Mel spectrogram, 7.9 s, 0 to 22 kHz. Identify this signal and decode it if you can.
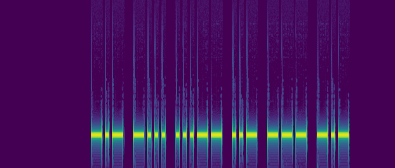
Morse code, heard as a keyed tone, about 17 wpm, 700 Hz. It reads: KB3UOK
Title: USA Call Signs - 6 Characters - Repeated 3x - 17wpm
